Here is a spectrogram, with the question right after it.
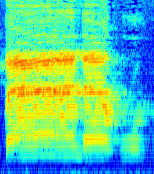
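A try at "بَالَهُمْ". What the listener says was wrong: Tadi bacanya balahum. Nah, jangan dipanjangkan kalau tidak ada mad ya.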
